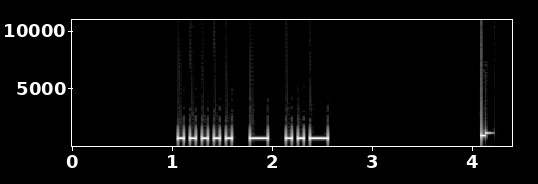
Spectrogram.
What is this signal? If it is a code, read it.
Morse code, heard as a keyed tone, about 20 wpm, 700 Hz. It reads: 5TU
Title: Three Challenging Letter-Number Combinations 20wpm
